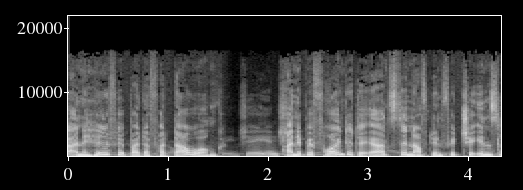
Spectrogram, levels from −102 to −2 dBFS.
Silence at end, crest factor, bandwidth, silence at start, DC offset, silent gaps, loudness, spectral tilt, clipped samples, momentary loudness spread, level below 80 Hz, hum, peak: 0 s; 18 dB; 16.5 kHz; 0 s; under 0.1%; none; -20 LUFS; -4.5 dB/octave; under 0.1%; 7 LU; -56 dBFS; none; -2 dBFS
